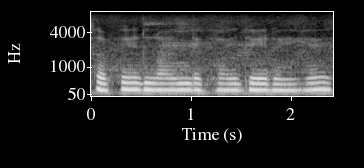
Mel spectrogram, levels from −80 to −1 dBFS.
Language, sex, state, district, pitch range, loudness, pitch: Hindi, female, Bihar, Darbhanga, 170-180 Hz, -16 LUFS, 175 Hz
